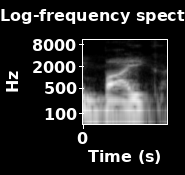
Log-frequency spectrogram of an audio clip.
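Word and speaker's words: bike: आई का उच्चारण यानी कि इस आई का उच्चारण क्या होता आई जैसे बी आई के ई तो इसको क्या पढ़ेंगे बाइक क्या पढ़ेंगे बाइक यानी कि आई ध्वनि निकल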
